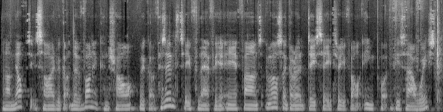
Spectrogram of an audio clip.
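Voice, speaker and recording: A man's voice: medium pitch, fast, vocal fry, a little mellow, slight background noise. A man reviewing a small shortwave radio, explaining each feature and step methodically as host of his own channel. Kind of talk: product review walkthrough. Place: indoors.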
